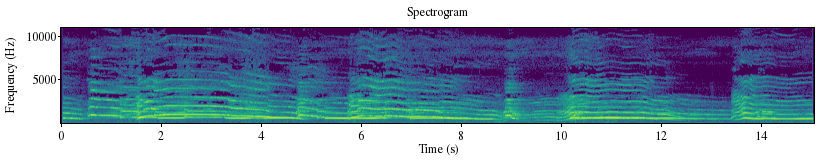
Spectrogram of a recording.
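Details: A dingo in Cape York, Queensland, Australia, howls in long, wavering tones that rise, hold, and slide down between breaths.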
